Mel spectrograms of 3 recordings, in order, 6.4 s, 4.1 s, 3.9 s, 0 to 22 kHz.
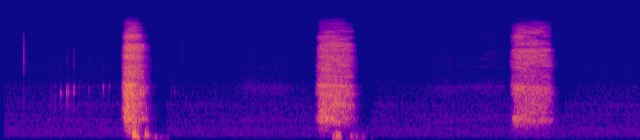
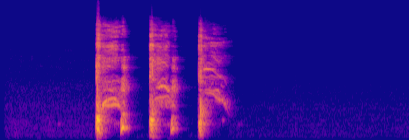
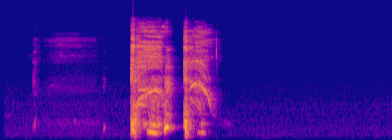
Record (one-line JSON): {"exhalation_length": "6.4 s", "exhalation_amplitude": 13949, "exhalation_signal_mean_std_ratio": 0.28, "three_cough_length": "4.1 s", "three_cough_amplitude": 32768, "three_cough_signal_mean_std_ratio": 0.26, "cough_length": "3.9 s", "cough_amplitude": 29029, "cough_signal_mean_std_ratio": 0.3, "survey_phase": "beta (2021-08-13 to 2022-03-07)", "age": "18-44", "gender": "Female", "wearing_mask": "No", "symptom_none": true, "symptom_onset": "12 days", "smoker_status": "Never smoked", "respiratory_condition_asthma": true, "respiratory_condition_other": false, "recruitment_source": "REACT", "submission_delay": "3 days", "covid_test_result": "Negative", "covid_test_method": "RT-qPCR", "influenza_a_test_result": "Negative", "influenza_b_test_result": "Negative"}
